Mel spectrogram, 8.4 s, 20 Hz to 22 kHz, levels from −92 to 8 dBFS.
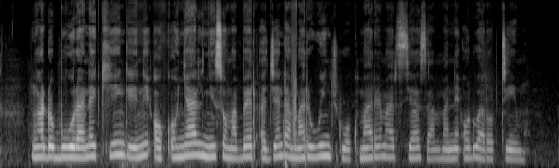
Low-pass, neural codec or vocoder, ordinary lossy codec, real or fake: none; none; none; real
